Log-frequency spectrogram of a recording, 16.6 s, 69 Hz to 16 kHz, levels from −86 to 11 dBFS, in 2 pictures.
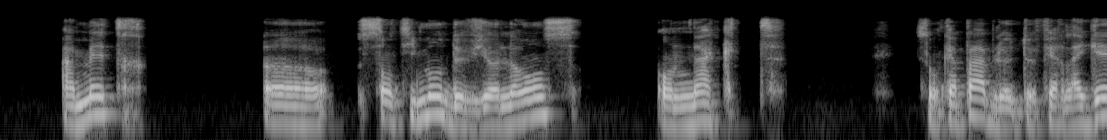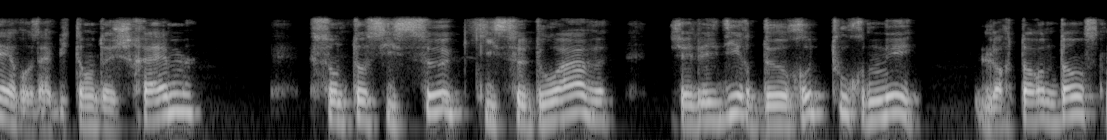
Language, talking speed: French, 110 wpm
